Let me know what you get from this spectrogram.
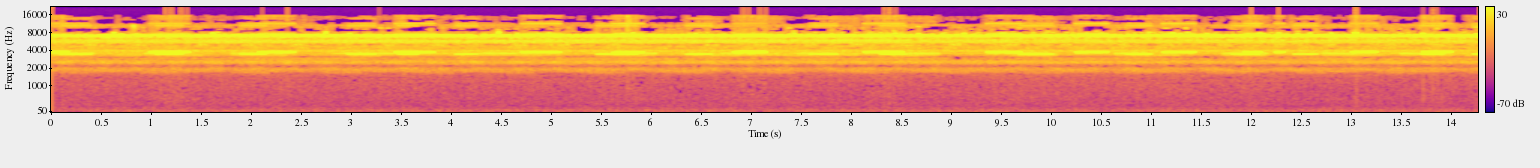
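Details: Crickets in a misty, foggy field: a dense, steady high-pitched chorus of overlapping trills, with a brighter pulsing chirp that swells and fades roughly every second above the constant shimmering drone.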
